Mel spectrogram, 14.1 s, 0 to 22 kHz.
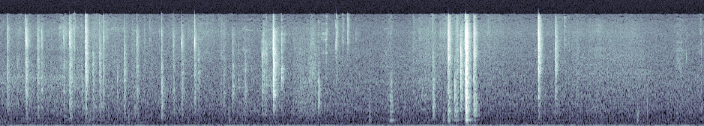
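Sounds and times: faint irregular clicks: 0:00.0 - 0:09.6, 0:10.7 - 0:11.6.

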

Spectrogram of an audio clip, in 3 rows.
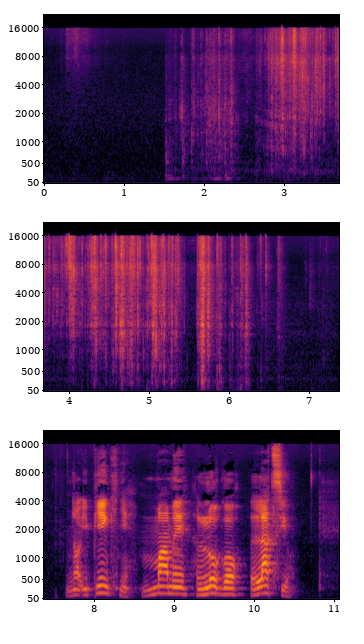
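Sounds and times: foil wrapper crinkling and tearing: 0:01.6 - 0:06.7.

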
